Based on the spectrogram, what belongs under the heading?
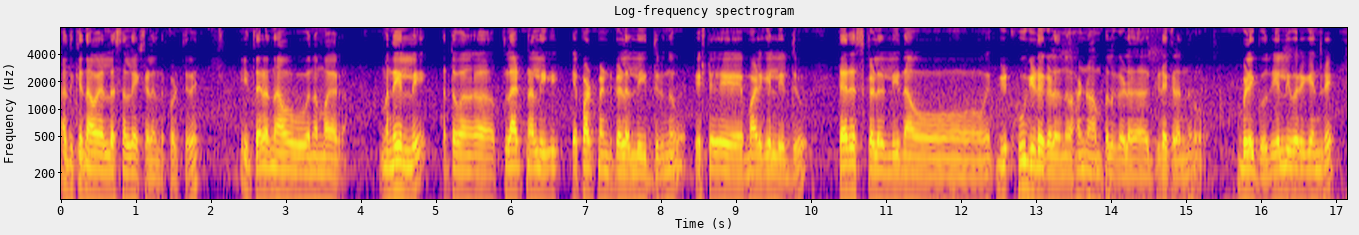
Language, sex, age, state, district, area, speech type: Kannada, male, 60+, Karnataka, Udupi, rural, spontaneous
